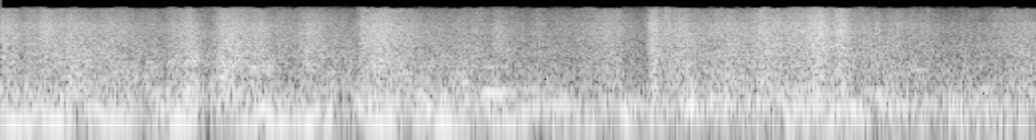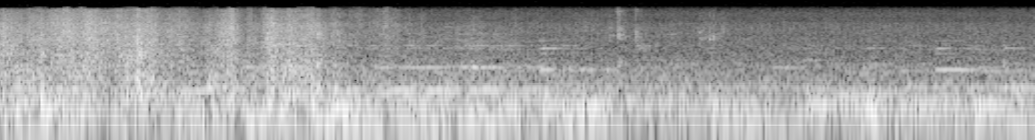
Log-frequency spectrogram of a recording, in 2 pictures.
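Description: Near silence: faint room noise with soft rustling for the first eight seconds or so, then faint background music.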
